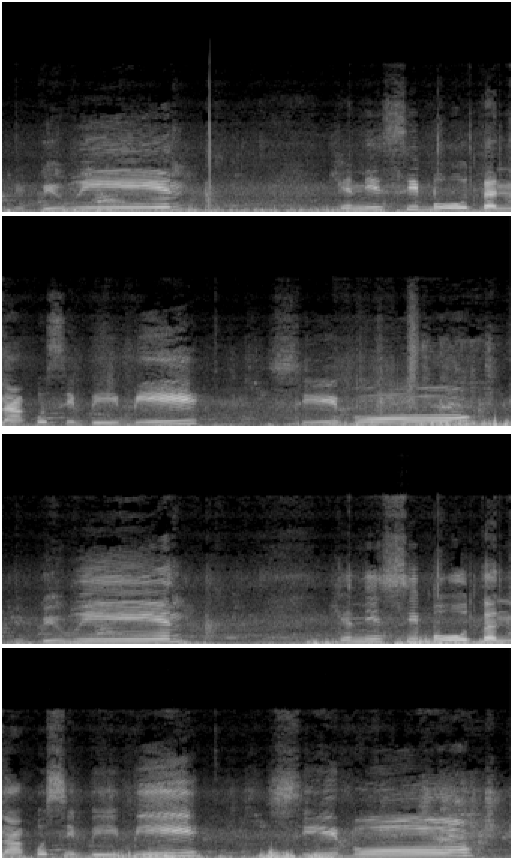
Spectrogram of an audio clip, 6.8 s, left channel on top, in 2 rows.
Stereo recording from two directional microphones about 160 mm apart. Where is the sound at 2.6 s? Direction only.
35° right (ahead or behind).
